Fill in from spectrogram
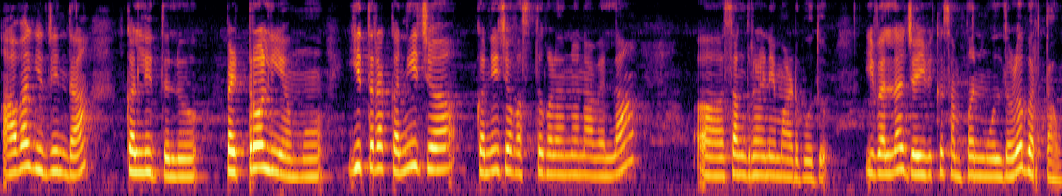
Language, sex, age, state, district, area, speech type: Kannada, female, 18-30, Karnataka, Tumkur, rural, spontaneous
